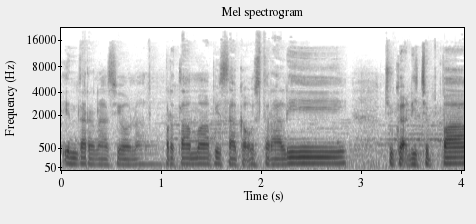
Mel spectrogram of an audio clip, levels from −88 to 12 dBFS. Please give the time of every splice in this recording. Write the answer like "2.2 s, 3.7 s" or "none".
1.0 s

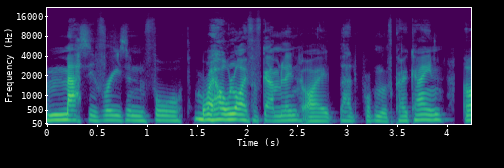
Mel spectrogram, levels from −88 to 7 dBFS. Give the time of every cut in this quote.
1.4 s, 2.6 s

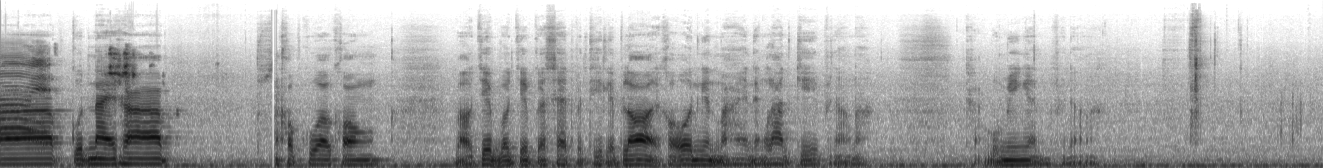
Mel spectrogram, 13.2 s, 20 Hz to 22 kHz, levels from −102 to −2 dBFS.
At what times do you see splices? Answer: 2.8 s

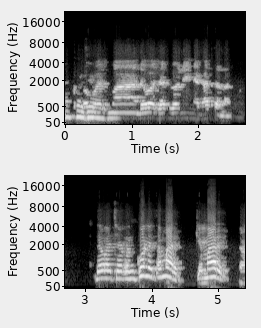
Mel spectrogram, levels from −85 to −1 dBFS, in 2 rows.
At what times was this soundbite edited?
none

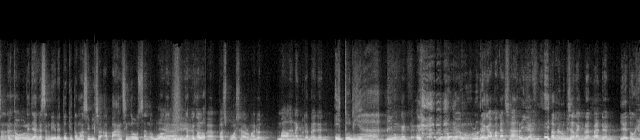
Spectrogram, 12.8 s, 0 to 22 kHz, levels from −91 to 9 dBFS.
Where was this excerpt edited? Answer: 4.1 s

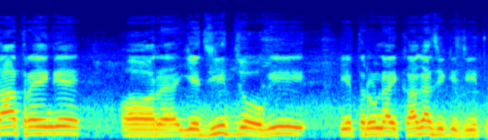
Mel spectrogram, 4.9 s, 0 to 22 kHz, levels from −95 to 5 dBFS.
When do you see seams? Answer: none

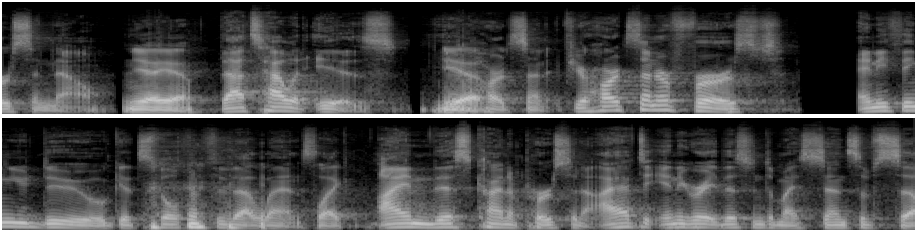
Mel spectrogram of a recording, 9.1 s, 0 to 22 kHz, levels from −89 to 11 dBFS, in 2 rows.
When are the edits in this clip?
none

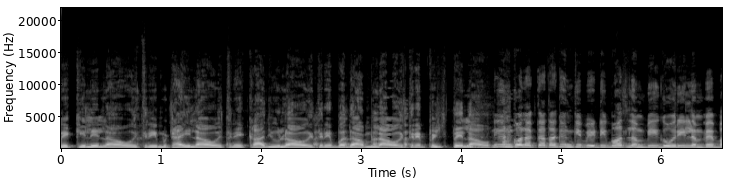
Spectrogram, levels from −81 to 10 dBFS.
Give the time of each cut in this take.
4.4 s

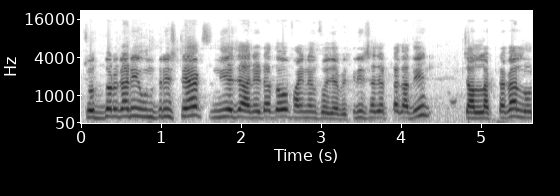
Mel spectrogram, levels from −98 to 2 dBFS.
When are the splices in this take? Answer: none

